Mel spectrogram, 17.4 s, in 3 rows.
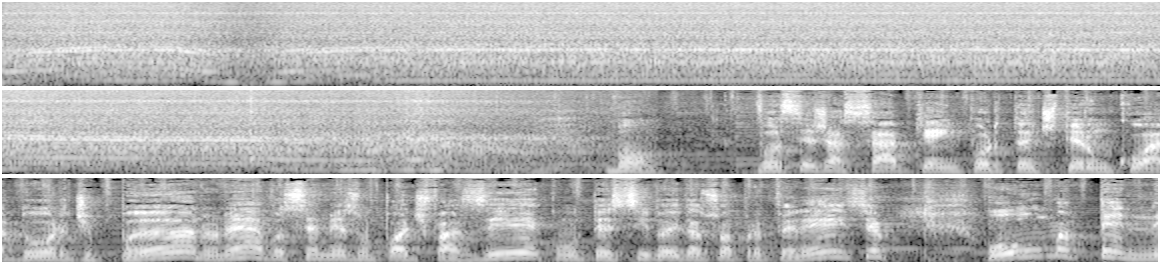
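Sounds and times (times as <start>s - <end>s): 
blender blending soaked flaxseed: 0.0s - 9.0s
speech: 8.8s - 17.3s.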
